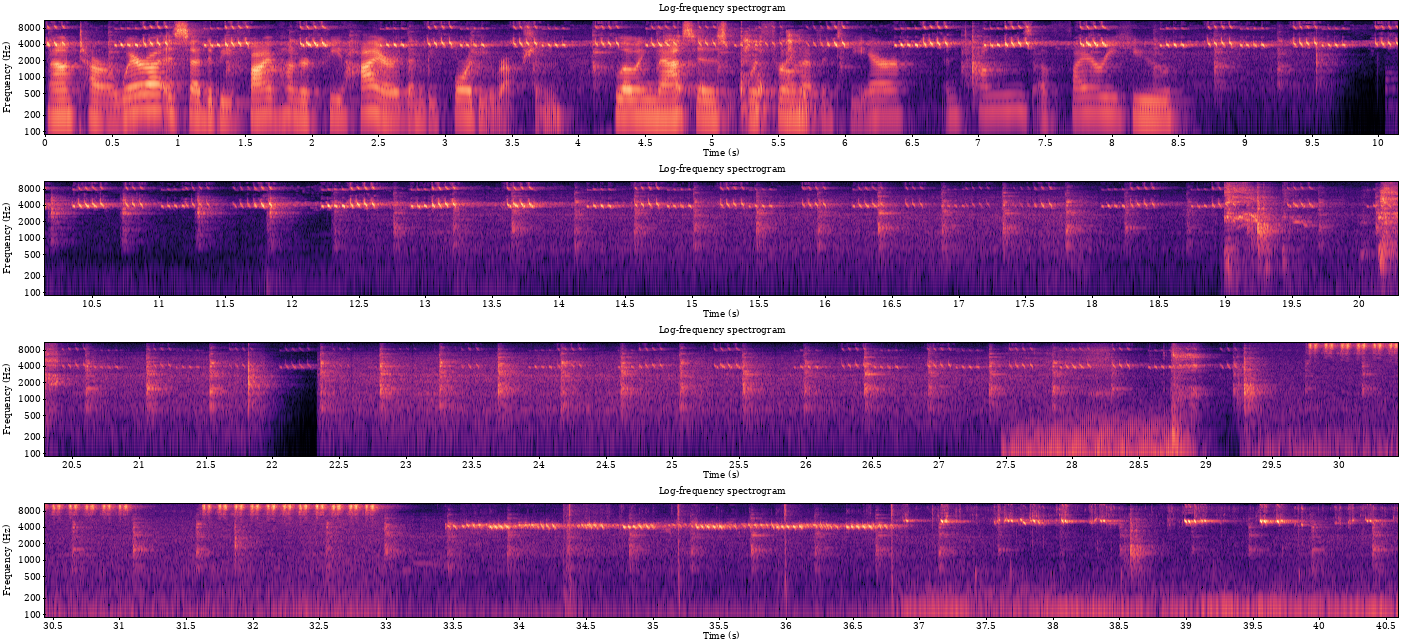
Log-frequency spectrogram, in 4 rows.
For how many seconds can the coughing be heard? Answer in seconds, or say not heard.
4 s.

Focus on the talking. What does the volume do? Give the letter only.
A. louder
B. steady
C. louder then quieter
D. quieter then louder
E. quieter
E.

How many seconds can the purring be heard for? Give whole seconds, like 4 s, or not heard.
not heard.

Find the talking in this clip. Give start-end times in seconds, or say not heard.
0.0-8.4.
